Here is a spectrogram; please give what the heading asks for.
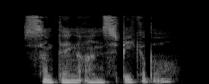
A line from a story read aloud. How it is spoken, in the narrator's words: she whispers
